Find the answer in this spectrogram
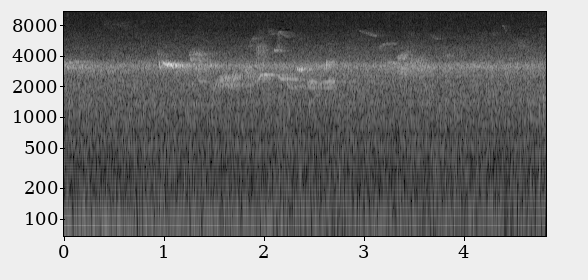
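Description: Small birds chirping outdoors, a few short calls about a second in and again soon after, over a steady high-pitched background hiss.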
